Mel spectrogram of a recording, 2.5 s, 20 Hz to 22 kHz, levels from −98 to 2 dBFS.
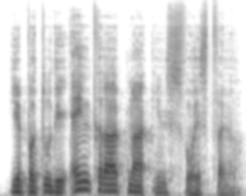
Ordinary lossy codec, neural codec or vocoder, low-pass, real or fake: none; codec, 44.1 kHz, 1.7 kbps, Pupu-Codec; none; fake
